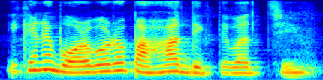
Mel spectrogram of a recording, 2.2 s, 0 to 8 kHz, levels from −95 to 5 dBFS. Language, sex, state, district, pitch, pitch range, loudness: Bengali, female, West Bengal, Cooch Behar, 195 Hz, 180-225 Hz, -16 LUFS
